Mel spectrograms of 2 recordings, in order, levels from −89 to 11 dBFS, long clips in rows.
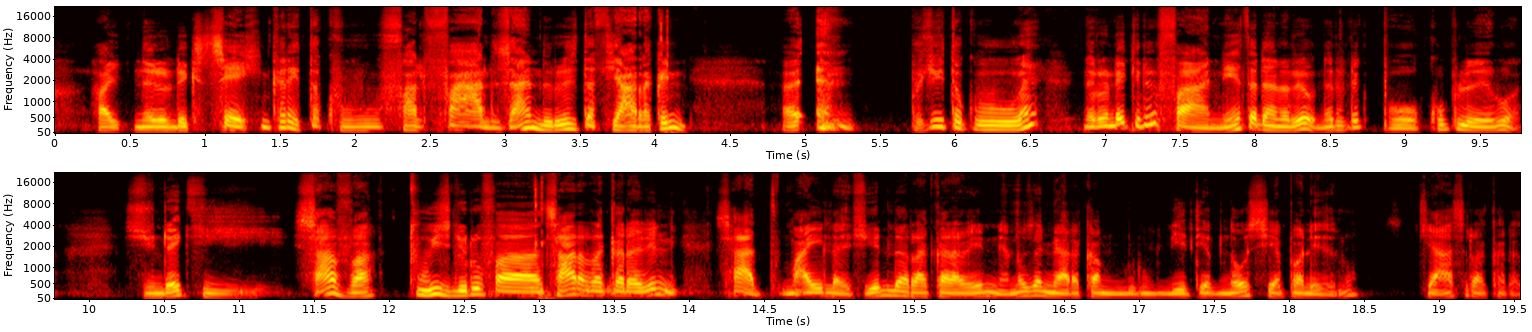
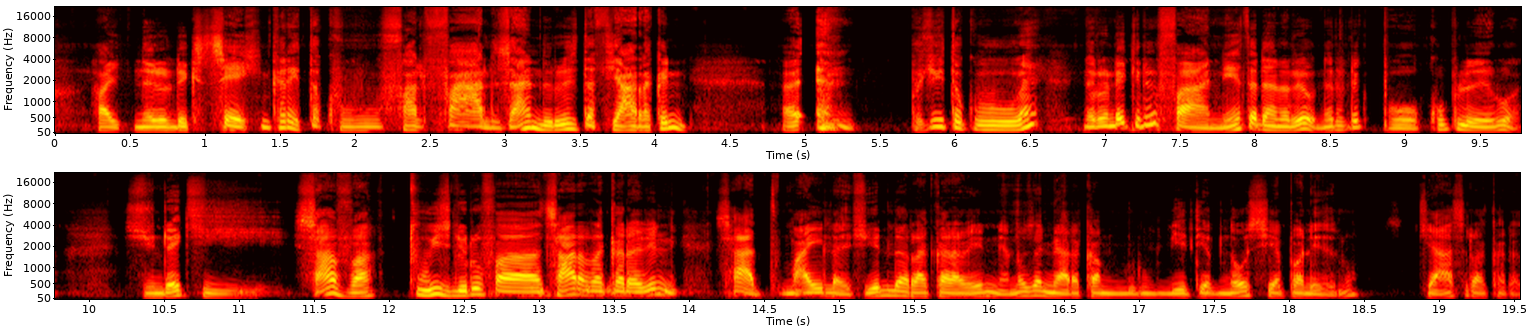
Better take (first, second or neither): second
